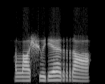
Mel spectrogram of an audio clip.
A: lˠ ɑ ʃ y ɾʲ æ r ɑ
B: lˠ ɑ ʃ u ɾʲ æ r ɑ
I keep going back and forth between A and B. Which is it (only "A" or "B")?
A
